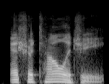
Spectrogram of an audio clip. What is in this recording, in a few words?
"Eschatology", American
